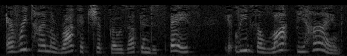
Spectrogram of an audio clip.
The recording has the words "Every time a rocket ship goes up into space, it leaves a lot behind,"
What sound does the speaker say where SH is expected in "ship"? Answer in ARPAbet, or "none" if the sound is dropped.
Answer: SH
